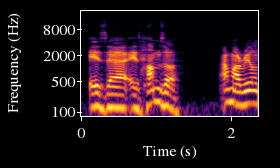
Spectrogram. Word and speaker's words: Hamza: um well my real name is uh is Hamza that's my real name okay so H but it's spelled h a m z a that's my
